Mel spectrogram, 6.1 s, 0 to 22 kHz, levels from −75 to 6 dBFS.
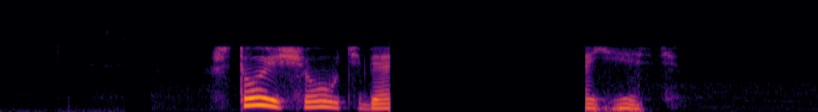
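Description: At 0.93 s the speech drops out for 200 ms. It returns duller and boxier, with nothing above 3.8 kHz. A faint new background noise sits far below the speech. The level stays much the same. This is likely an input switched to a poorer device, with a narrower band.

From 2.92 to 4.39 s there is a rebuffering stall. The player ran out of downloaded audio and waited. The speech goes silent for 1.47 s, then resumes exactly where it stopped. Nothing is lost, but that time is added.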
